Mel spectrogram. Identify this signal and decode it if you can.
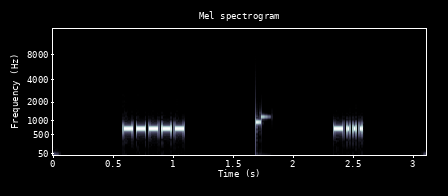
Morse code, heard as a keyed tone, about 44 wpm, 700 Hz. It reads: 0 B
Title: Single Letter-Number Alt - Rapid-Fire 45wpm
